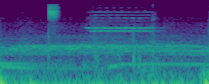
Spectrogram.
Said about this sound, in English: Oh, that's the phone.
